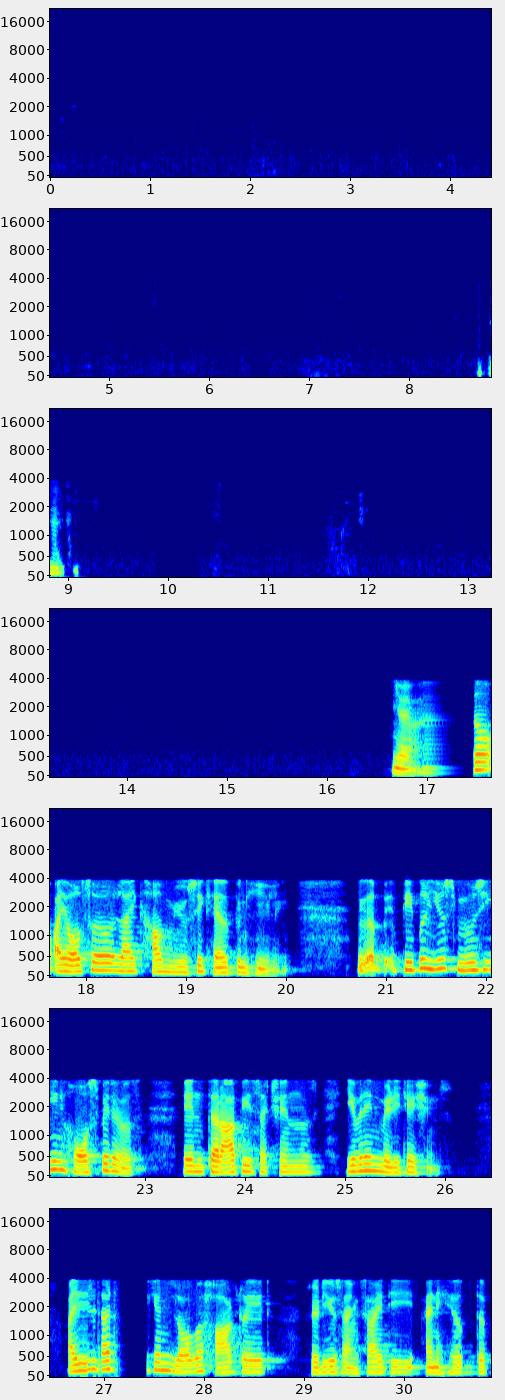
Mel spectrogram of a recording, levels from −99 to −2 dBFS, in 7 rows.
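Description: From 9.86 to 10.29 s the sound cuts out for about 0.42 s, a likely long network dropout. The last sound is extended briefly, then fades to silence, and the audio resumes with that stretch missing.

At 16.77 to 16.83 s a short concealed packet loss patches a 40 ms hole with continued sound, leaving a brief smear.

Right after, from 16.97 to 17.48 s, half a second is lost, likely another long network dropout. A fading fill precedes about 0.17 s of silence.

At 19.11 s an underrun with held sample flattens the waveform for 1.7 ms, and playback then continues where it stopped, with only a faint tick.

From 26.77 to 27.11 s repeated packet loss (robotic sound) leaves five gaps, the longest 62 ms, concealing about 42% of the span. This makes the audio choppy, with pieces missing.

It runs straight into a third dropout, likely network-caused, lasting until 27.44 s, with about 0.22 s of silence. 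The call path's G.711 coding leaves nothing above 4 kHz throughout.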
